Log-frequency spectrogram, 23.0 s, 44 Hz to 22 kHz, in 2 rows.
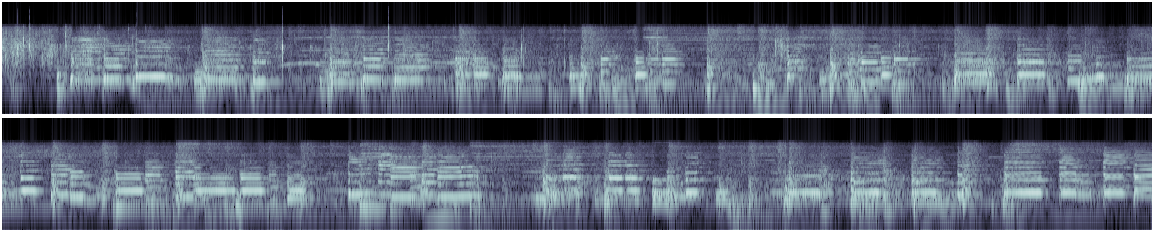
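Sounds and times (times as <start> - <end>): jazz guitar lead line: 0.6 - 23.0
plucked double bass: 0.6 - 23.0.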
